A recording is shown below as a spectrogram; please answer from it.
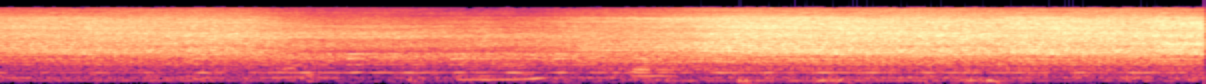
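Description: Oxygen hissing steadily into a high-altitude pressure suit and its helmet as the regulator valve is opened to pressurise the suit; the hiss grows louder about three and a half seconds in.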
